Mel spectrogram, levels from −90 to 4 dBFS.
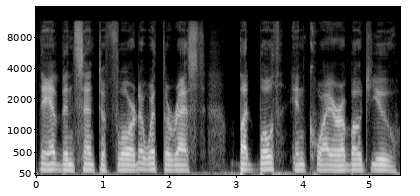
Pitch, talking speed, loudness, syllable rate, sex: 115 Hz, 155 wpm, -16 LUFS, 3.9 syllables/s, male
